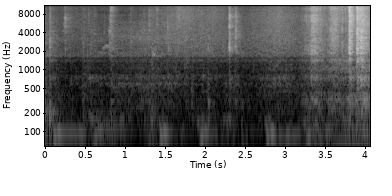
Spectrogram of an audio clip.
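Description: Faint handling noises, then from about three seconds in a run of scratchy scraping strokes: a knife blade cutting and trimming the edge of a cured foam kayak-seat blank.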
